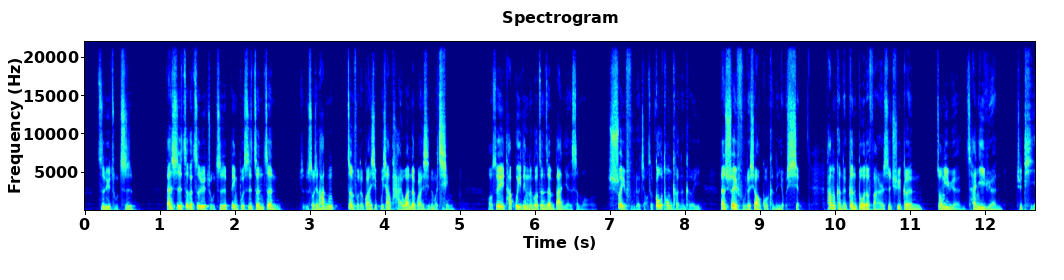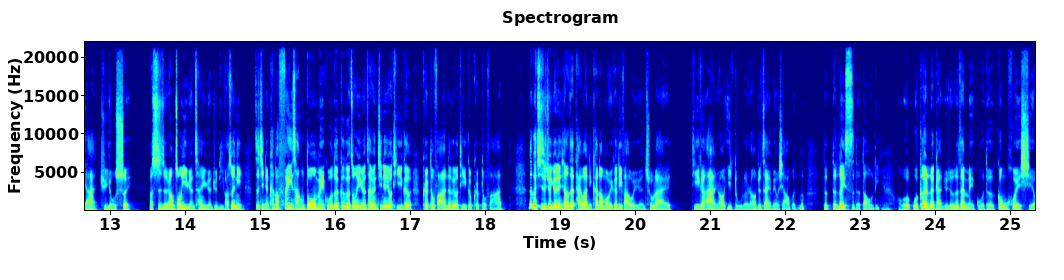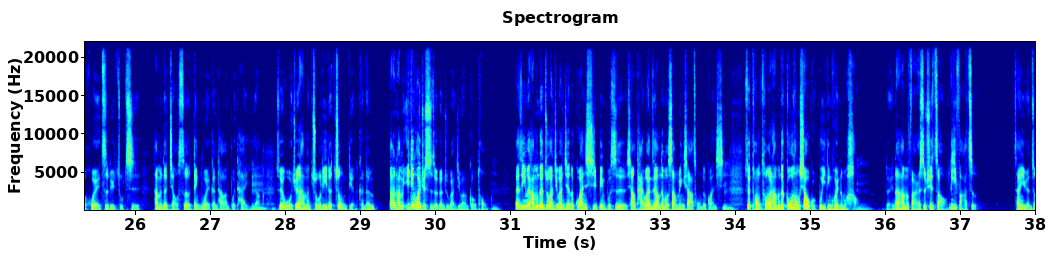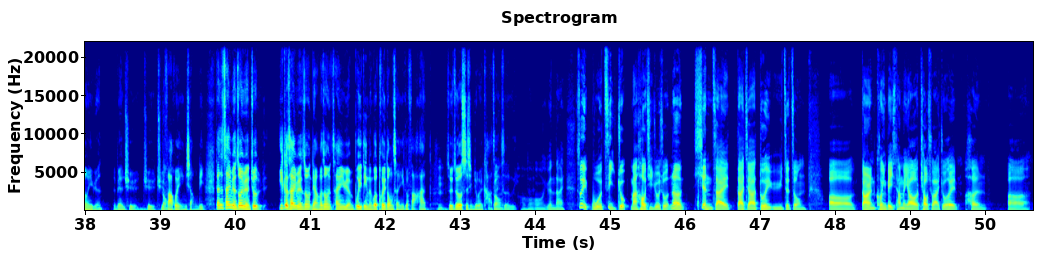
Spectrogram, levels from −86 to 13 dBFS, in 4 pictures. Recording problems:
wrong speed and pitch; too fast and too high; 1.6 times normal speed

